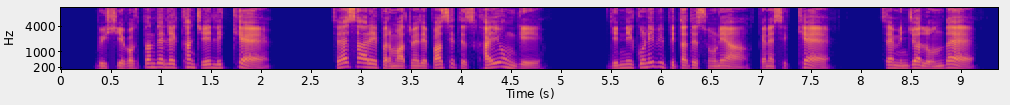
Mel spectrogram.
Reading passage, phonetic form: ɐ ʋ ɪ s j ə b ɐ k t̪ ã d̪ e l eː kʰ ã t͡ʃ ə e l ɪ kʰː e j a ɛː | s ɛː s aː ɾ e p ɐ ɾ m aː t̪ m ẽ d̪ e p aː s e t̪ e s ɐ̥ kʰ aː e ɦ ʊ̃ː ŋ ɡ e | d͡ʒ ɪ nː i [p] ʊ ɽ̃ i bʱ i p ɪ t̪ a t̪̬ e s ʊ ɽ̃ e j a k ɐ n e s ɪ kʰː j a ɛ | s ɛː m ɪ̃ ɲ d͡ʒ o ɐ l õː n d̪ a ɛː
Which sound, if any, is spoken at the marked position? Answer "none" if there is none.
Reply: k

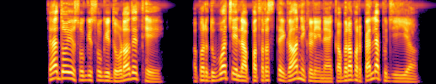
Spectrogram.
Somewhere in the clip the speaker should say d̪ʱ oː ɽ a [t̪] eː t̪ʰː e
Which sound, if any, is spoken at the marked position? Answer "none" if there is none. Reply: d̪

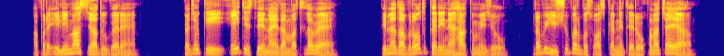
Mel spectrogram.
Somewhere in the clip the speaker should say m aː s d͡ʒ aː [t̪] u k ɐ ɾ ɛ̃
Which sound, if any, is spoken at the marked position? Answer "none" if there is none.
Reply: d̪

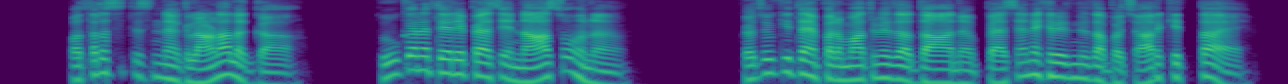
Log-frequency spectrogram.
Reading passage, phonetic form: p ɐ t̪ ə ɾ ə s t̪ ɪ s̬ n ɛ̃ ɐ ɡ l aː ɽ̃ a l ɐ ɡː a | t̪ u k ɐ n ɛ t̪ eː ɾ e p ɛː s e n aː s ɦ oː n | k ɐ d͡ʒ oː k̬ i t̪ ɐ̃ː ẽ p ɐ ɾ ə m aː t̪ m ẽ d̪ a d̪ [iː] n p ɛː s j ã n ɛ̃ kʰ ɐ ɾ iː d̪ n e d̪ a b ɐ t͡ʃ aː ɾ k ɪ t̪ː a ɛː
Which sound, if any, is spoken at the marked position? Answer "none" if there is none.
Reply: aː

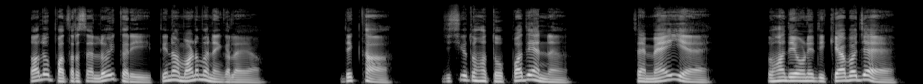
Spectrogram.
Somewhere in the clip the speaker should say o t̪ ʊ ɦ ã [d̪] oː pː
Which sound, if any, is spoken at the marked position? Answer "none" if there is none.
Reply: t̪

